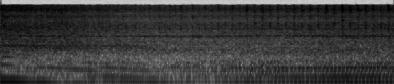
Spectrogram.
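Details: Kia Pride after XADO engine treatment for white smoke, low power and vibration, engine left running; settles from a rev to fairly steady low idle, even beat, no misses; smoke minimized, though one to two hours of treatment said needed.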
